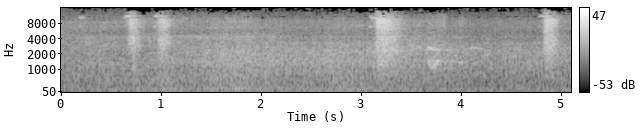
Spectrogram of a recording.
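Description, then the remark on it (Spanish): A truck rumbles steadily with low engine noise while sharp bursts of air-brake hiss cut in several times, short bright releases over the continuous drone as it comes to a stop, in a city area of cargo warehouses. “Oh, eh, camión, camión. Gente, por favor, paren.”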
